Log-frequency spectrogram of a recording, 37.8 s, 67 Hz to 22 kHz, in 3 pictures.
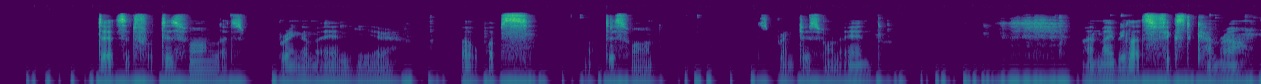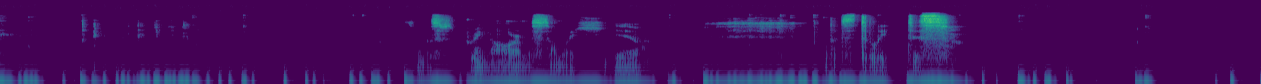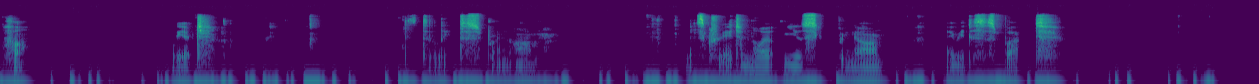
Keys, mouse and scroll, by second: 2.6 right click, 2.7-4.1 typing, 5.1 click, 6.1 Delete, 6.8 click, 8.7 right click, 8.9-10.6 typing, 11.1 click, 12.8 right click, 13.0-14.3 typing, 14.9-20.1 drag, 21.2-27.7 drag, 27.7 KP_0, 28.1 Return, 29.2 click, 30.1 Delete, 31.6 click, 32.1-32.6 typing, 33.7-37.8 drag.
